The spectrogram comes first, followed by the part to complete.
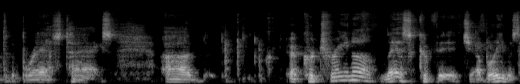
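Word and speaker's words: Leskanich: Katrina Leskovich. I think I'm trying to convince myself more than I'm trying to convince you that I can pronounce her last name.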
